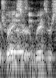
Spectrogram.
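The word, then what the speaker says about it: Razr: Was it Razer that makes that giant? It's like a Windows 7. – Tablet game thing. Oh, yeah, this giant. That sounds right. Razer sounds right.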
